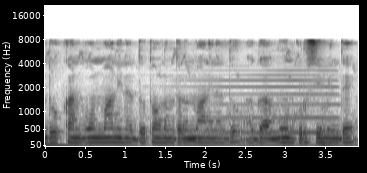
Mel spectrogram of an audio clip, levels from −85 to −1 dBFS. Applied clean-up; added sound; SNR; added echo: none; Bowed string instrument + Chirp, tweet; 16 dB; none.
